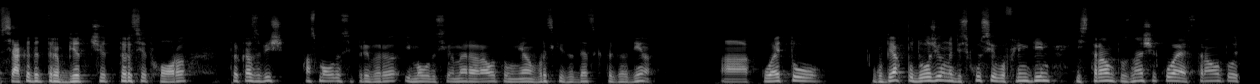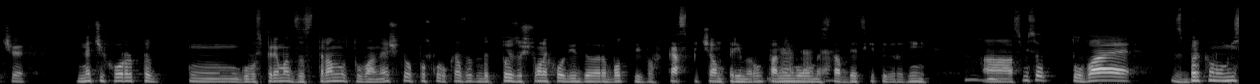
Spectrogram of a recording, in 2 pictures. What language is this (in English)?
Bulgarian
